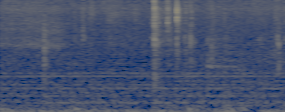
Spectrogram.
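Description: Quiet room tone with a few faint clicks, a small cluster of them about a second in.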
